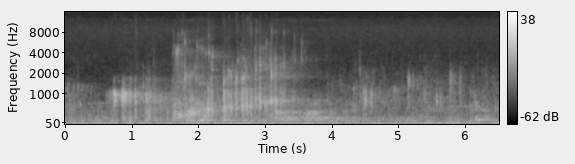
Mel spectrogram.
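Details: Simulated ASMR roleplay audio of stomach noises as food digests: continuous low gurgling and rumbling with bubbling and squelching, like loud bowel sounds.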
